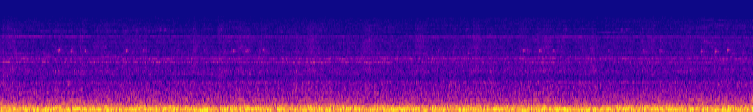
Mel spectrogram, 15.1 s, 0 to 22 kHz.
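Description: Airbus A320 engines spooled to takeoff thrust in a flight simulator give a steady, dense broadband roar and rumble that holds constant throughout at moderate level, with no voices.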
